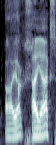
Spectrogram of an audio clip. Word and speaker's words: Ajax: You played for Ajax, right? Is that what it's how to pronounce it? – Ajax, sorry.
